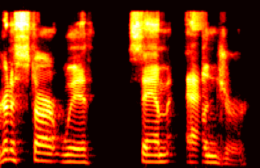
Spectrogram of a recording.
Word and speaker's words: Ehlinger: And we're going to start with Sam Ehlinger. I'm not calling him Ellinger yet. He's got to win a game before I pronounce his name properly.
